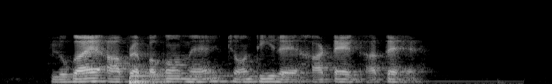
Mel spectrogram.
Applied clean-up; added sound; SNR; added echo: none; Bowed string instrument; 8 dB; none.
